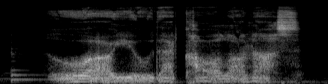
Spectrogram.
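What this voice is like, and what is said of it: Gruff character voice. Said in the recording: “in a gruff voice”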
